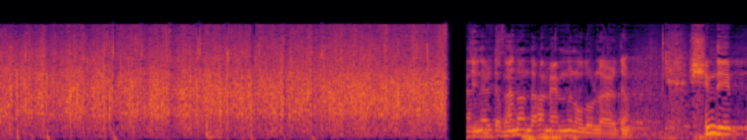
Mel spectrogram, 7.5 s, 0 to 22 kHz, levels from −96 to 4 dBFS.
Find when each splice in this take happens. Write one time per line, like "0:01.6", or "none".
0:06.6

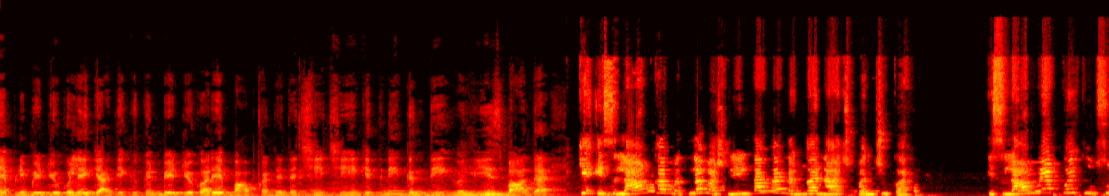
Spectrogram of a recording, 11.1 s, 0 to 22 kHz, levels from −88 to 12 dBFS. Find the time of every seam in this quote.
0:05.6

